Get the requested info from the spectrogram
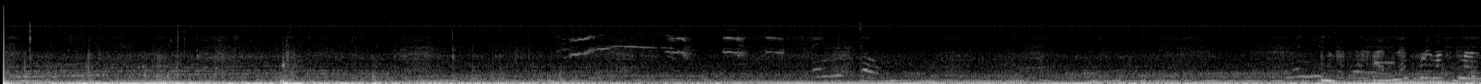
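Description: A car engine running, a steady low hum throughout, with a few short high sliding sounds about six to seven seconds in.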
